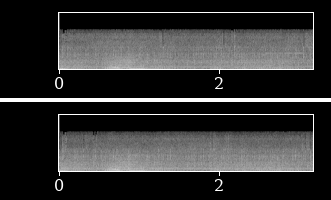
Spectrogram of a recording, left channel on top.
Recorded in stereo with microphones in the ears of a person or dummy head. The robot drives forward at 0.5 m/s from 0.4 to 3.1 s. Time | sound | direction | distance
0.0 | a motorcycle | 10° right (ahead or behind) | ?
